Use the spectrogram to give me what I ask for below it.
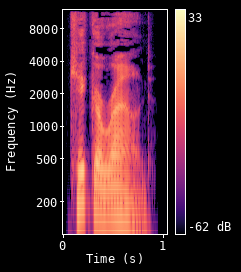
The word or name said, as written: kick around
